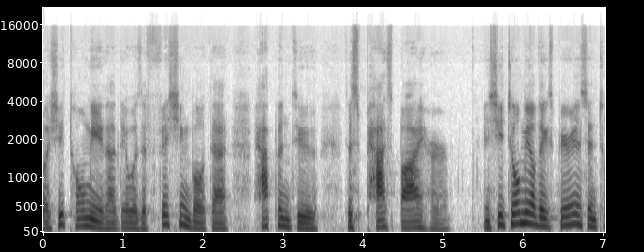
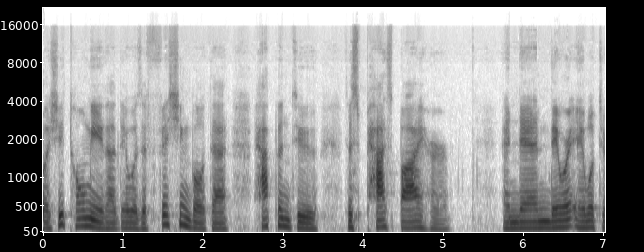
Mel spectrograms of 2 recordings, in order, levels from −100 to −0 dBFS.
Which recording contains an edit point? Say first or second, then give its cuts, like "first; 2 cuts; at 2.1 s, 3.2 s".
first; 1 cut; at 5.4 s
